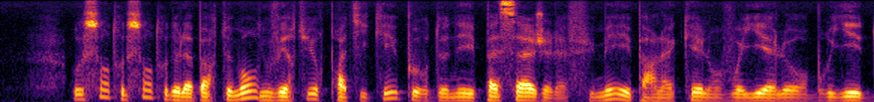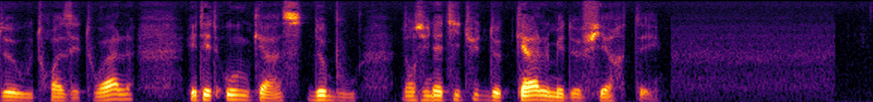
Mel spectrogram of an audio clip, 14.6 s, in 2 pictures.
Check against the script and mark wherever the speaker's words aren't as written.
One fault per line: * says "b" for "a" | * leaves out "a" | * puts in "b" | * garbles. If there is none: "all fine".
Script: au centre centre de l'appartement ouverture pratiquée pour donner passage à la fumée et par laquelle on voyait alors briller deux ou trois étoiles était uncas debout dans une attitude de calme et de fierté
all fine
